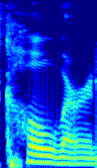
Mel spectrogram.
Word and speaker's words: Cockburn: his name is cockburn though it's coburn now it's coburn it's coburn is silent the ck is silent dog you got a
